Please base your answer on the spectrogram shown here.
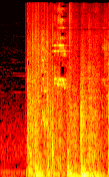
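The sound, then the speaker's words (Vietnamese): A window latch snaps open suddenly with a sharp clatter out of near silence, followed by a couple more heavy thuds and rattles. “Cánh cửa sổ bỗng dưng bật chốt.”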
